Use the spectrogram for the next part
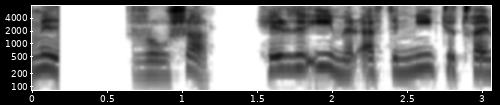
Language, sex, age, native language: Icelandic, male, 12, Icelandic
